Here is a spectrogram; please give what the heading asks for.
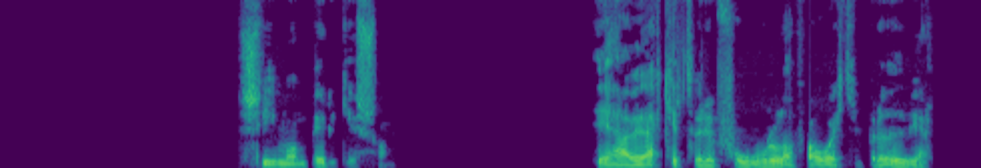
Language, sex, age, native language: Icelandic, male, 40-49, Icelandic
